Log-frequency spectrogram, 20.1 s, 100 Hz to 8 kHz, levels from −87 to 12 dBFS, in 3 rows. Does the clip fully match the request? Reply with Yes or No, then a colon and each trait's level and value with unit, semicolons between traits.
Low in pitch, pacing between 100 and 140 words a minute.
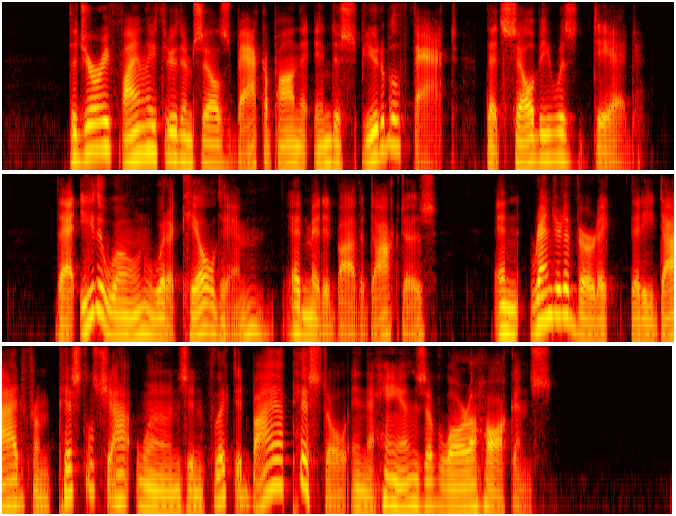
Yes: low, 110 Hz; slow, 135 wpm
